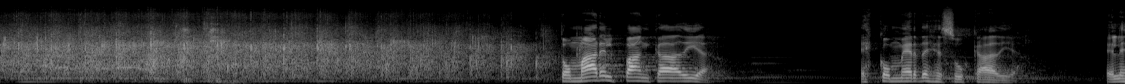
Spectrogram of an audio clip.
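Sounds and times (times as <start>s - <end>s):
audience applause: 0.0s - 5.6s
speech: 5.6s - 7.2s, 8.8s - 10.3s, 11.1s - 11.2s.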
